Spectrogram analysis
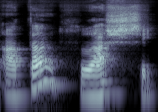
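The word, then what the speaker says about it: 新しい: এটা সঠিক উচ্চারণ হচ্ছে আতারাশি।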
